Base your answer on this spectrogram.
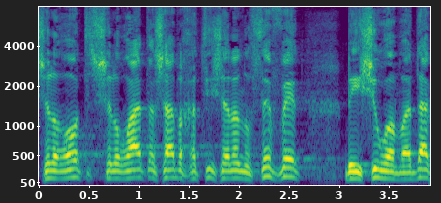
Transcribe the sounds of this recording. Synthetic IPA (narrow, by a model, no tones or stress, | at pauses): ʃelʁaotʃeloʁaataʃaabeχat͡siʃanano̞se̞fe̞t̪ | beiʃuʁavada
